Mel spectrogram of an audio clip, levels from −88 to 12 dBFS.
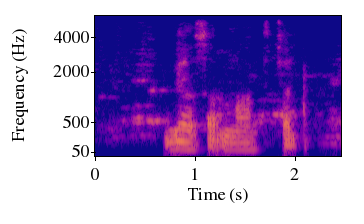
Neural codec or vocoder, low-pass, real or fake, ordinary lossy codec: none; 5.4 kHz; real; Opus, 64 kbps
